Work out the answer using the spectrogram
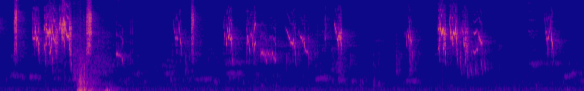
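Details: Happy budgie chirping in quick scratchy bursts of high twittering notes with short pauses between them. A brief rustle is heard near the start.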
